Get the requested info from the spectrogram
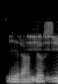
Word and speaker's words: Irandust: Det, det, som är kul för Häcken nu är ju att jag kan aldrig uttala hans namn korrekt, men det kan nog du. I, Irandast. – Irandust. Irandust. Irandust. Irandust. Irandust ja.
